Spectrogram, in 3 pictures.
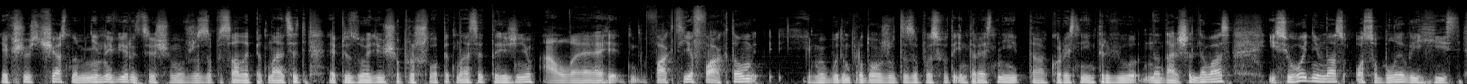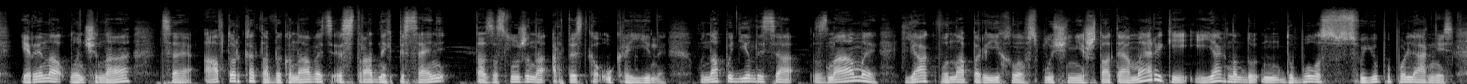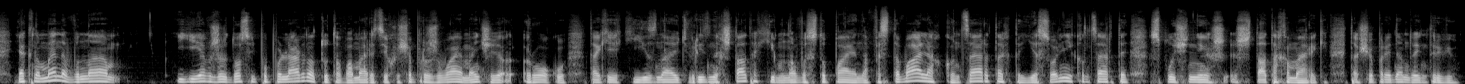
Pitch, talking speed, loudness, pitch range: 105 Hz, 145 wpm, -17 LUFS, 100-120 Hz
